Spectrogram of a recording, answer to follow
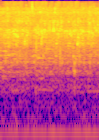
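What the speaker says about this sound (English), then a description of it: "burn some of the seasoning in the oil for a little bit before we add the fish" Seasoning frying in hot oil in a pot for Jamaican steamed fish, a steady, even sizzle throughout with no talking.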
